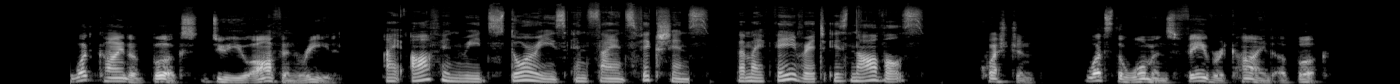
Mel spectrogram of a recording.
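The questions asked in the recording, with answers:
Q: What's the woman's favorite kind of book?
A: Novels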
